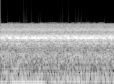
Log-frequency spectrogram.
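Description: Steady background hiss with a faint, steady high-pitched tone and a low hum underneath, with no distinct event: the recording's own noise floor between words.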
